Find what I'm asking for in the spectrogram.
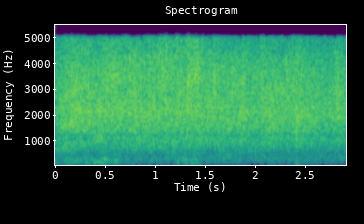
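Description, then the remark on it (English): A steady wash of audience applause, dense and continuous from start to finish, with many hands clapping together at a fairly loud, even level and no voices standing out. “Sorry, you were saying before they clapped and in enthusiasm for you?”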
